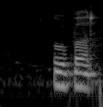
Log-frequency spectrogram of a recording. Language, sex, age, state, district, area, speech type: Hindi, male, 30-45, Uttar Pradesh, Prayagraj, rural, read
